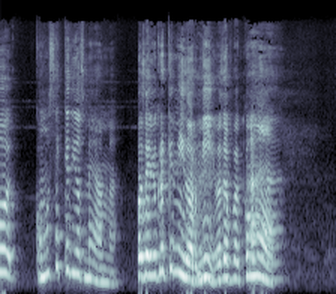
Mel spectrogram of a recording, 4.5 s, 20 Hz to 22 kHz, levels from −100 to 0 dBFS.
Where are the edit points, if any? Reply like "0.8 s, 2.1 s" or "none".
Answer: 1.8 s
